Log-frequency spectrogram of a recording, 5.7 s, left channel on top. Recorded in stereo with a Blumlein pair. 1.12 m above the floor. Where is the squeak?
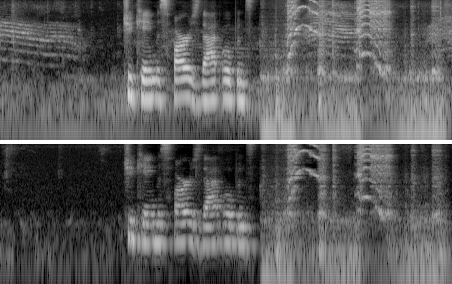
35° left, 0.7 m.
